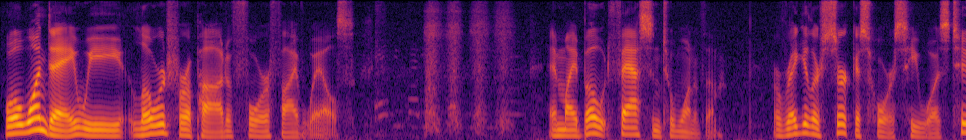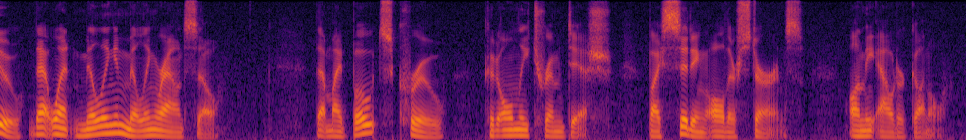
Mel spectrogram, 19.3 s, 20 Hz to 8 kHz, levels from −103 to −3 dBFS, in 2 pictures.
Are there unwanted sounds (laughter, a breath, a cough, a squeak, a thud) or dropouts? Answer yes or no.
yes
